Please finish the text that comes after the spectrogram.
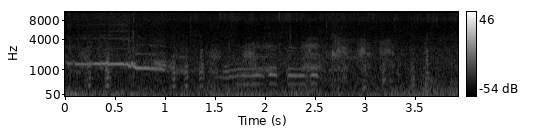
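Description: Chickens clucking nearby while pecking at tomatoes, with a few short higher calls over a steady outdoor background.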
